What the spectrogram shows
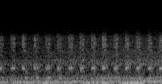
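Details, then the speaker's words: Fiat Panda 4x4 1.2 8V with the engine off: the radiator fan keeps running after an earth-wire fix and gives a rough, pulsing whirr, about six beats a second, over a low hum. The owner suspects the fan motor and may replace it. "I wouldn't call that a happy bunny"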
